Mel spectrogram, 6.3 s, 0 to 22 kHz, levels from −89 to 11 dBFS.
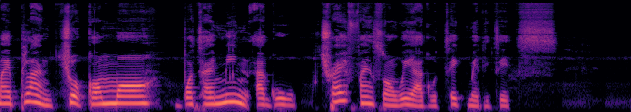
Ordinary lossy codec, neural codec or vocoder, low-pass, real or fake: none; none; none; real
